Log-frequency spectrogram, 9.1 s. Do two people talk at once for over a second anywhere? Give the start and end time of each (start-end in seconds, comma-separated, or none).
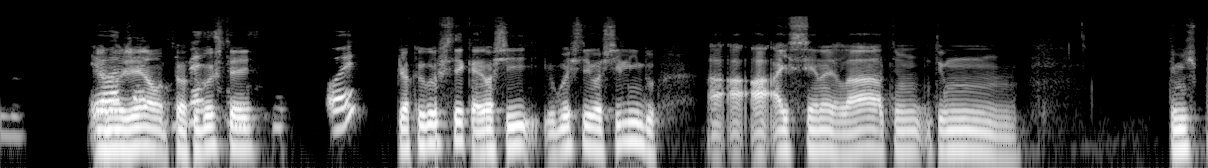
0.7-1.9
